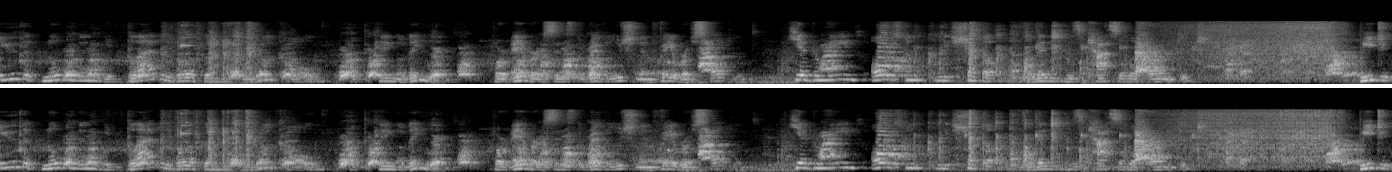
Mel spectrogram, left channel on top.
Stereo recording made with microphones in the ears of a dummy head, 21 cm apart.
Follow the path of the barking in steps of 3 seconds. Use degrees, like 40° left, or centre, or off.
30° right, 10° left, 20° right, 30° right, 30° right.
